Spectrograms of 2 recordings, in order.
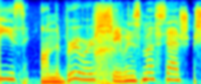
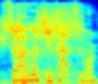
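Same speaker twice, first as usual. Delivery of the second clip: speaking with mouth full, chewing. Eating a cookie, a speaker asks the other host to keep talking, mouth full. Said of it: "I'm eating a cookie".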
